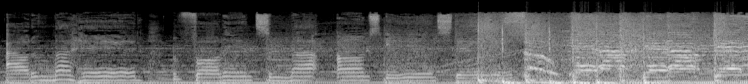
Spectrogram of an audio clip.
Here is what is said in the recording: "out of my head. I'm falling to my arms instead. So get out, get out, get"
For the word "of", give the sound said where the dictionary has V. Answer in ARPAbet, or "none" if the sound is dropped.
V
